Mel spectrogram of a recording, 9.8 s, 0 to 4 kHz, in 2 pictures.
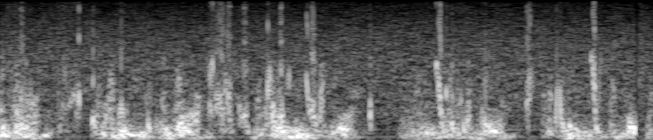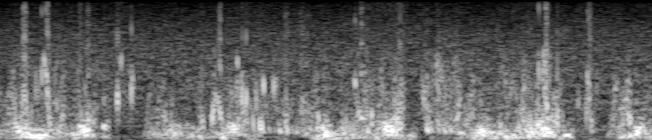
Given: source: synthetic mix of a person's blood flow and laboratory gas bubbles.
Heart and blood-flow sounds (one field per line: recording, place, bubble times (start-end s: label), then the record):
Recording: Doppler ultrasound of blood flow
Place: precordium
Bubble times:
0.05-0.26 s: bubbles
0.42-0.64 s: bubbles
0.68-0.74 s: bubbles
0.85-0.96 s: bubbles
1.08-1.22 s: bubbles
1.54-1.89 s: bubbles
1.97-2.20 s: bubbles
2.28-2.42 s: bubbles
2.75-2.82 s: bubbles
3.24-3.54 s: bubbles
3.58-3.83 s: bubbles
3.94-4.01 s: bubbles
4.05-4.25 s: bubbles
4.39-4.53 s: bubbles
4.96-5.60 s: bubbles
5.64-5.94 s: bubbles
6.39-6.44 s: bubbles
6.47-7.23 s: bubbles
7.43-7.96 s: bubbles
8.04-8.38 s: bubbles
8.62-9.40 s: bubbles
From the record:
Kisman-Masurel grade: 342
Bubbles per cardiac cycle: rolling drumbeat, 9 or more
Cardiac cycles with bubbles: 100%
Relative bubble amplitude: moderate (0.250 to 0.450)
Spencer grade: 3 (all of the cardiac periods contain showers or single bubble signals, but not dominating or overriding the cardiac motion signals)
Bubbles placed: only in the low amplitude regions of the cardiac cycle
